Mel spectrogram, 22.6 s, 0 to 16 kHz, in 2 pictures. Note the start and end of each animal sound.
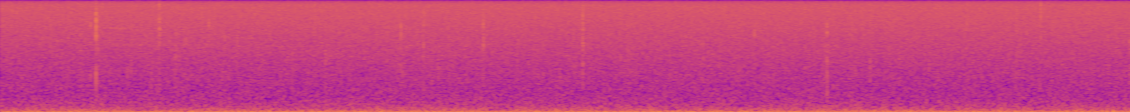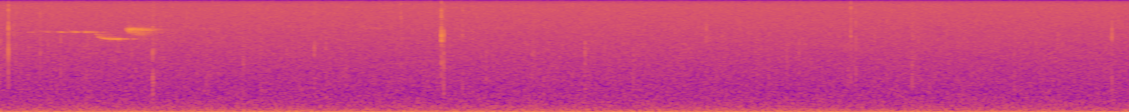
11.5s-12.8s: Black-throated Green Warbler (Setophaga virens)

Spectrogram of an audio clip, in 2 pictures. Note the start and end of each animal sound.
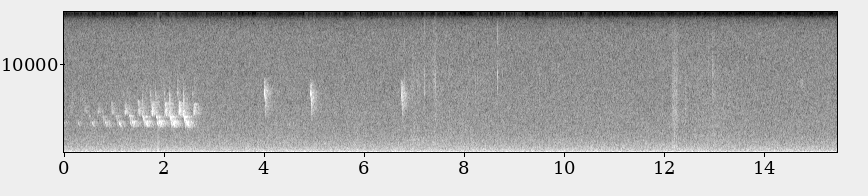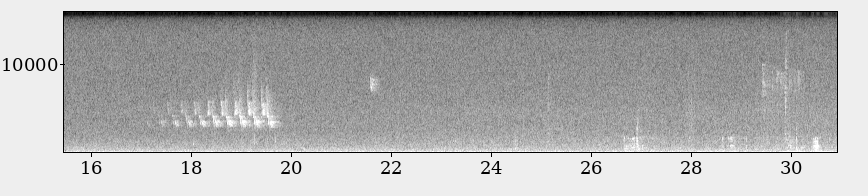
0.0s-2.9s: Ovenbird (Seiurus aurocapilla)
3.8s-4.1s: American Redstart (Setophaga ruticilla)
4.9s-5.1s: American Redstart (Setophaga ruticilla)
6.7s-6.8s: American Redstart (Setophaga ruticilla)
17.0s-19.9s: Ovenbird (Seiurus aurocapilla)

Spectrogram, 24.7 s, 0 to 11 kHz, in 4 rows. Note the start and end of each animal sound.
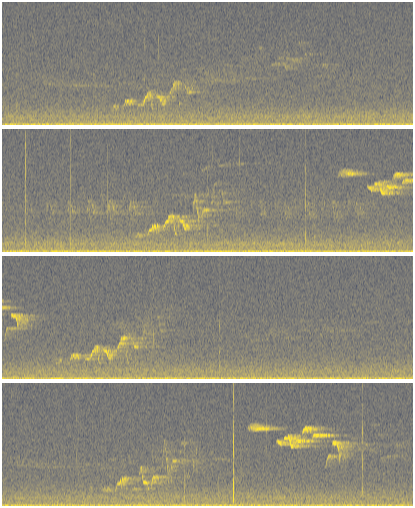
0.0s-2.7s: Winter Wren (Troglodytes hiemalis)
1.5s-3.9s: Swainson's Thrush (Catharus ustulatus)
3.7s-5.1s: Brown Creeper (Certhia americana)
6.4s-8.4s: Ovenbird (Seiurus aurocapilla)
8.1s-9.6s: Swainson's Thrush (Catharus ustulatus)
8.7s-10.5s: Golden-crowned Kinglet (Regulus satrapa)
9.5s-11.7s: Ovenbird (Seiurus aurocapilla)
11.2s-12.9s: Brown Creeper (Certhia americana)
13.1s-14.9s: Swainson's Thrush (Catharus ustulatus)
16.0s-22.0s: Winter Wren (Troglodytes hiemalis)
19.9s-21.4s: Swainson's Thrush (Catharus ustulatus)
22.2s-23.8s: Brown Creeper (Certhia americana)
23.5s-24.7s: Black-throated Green Warbler (Setophaga virens)

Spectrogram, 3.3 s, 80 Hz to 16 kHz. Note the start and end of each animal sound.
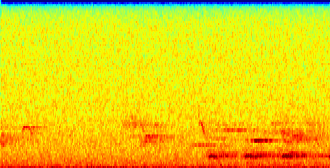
0.0s-3.3s: Red-eyed Vireo (Vireo olivaceus)
1.6s-3.2s: Hermit Thrush (Catharus guttatus)
1.8s-3.3s: American Crow (Corvus brachyrhynchos)

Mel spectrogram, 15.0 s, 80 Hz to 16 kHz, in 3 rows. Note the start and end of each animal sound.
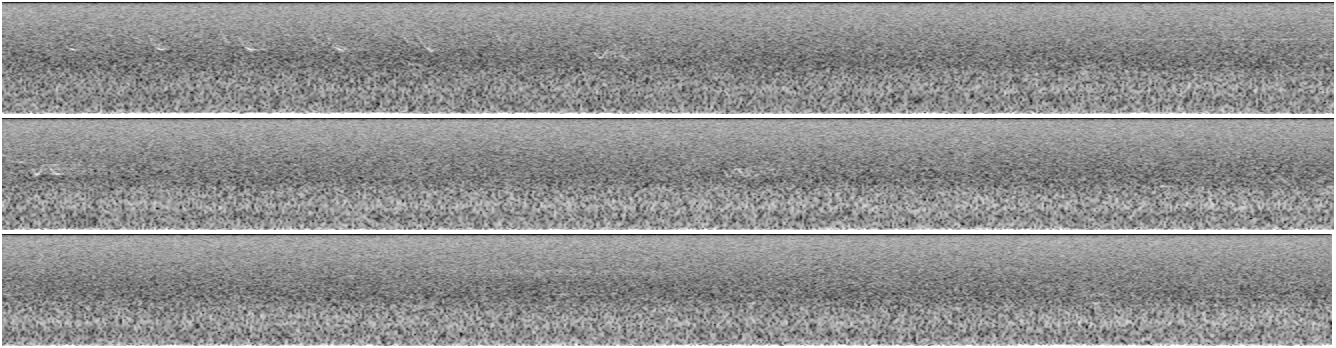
0.0s-1.9s: Ovenbird (Seiurus aurocapilla)
4.1s-5.4s: Black-throated Green Warbler (Setophaga virens)

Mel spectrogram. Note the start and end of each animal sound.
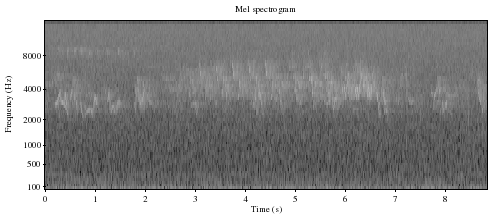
0.0s-2.0s: Eastern Chipmunk (Tamias striatus)
0.0s-2.2s: Scarlet Tanager (Piranga olivacea)
0.0s-8.9s: Red-eyed Vireo (Vireo olivaceus)
2.5s-6.1s: Ovenbird (Seiurus aurocapilla)
5.8s-7.0s: Mourning Warbler (Geothlypis philadelphia)

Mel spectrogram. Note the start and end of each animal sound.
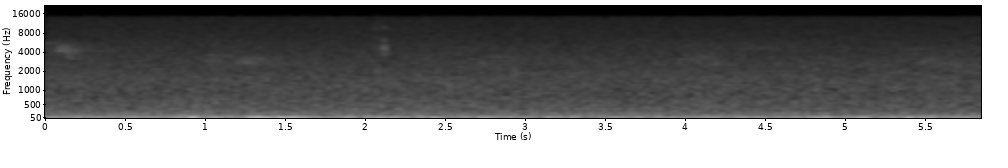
0.0s-5.9s: Red-eyed Vireo (Vireo olivaceus)

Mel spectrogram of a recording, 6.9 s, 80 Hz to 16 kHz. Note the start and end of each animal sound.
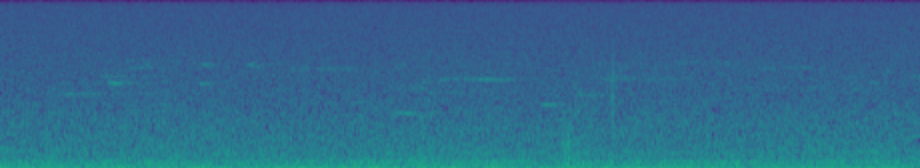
0.5s-1.4s: Hermit Thrush (Catharus guttatus)
2.8s-5.1s: Red-winged Blackbird (Agelaius phoeniceus)

